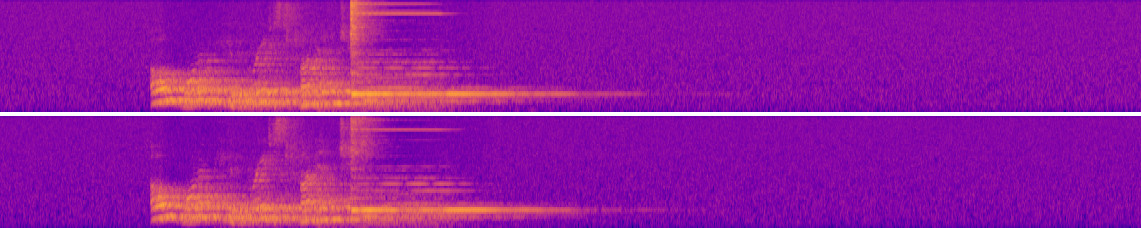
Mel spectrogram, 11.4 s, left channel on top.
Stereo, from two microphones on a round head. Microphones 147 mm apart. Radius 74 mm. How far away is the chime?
About 2.5 m.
